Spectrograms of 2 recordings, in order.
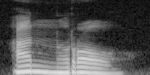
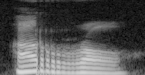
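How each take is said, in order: First: A clear n sound is heard before the r. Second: The n sound merges into a doubled r. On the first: The speaker calls it wrong. "di sini nggak boleh dibaca anro" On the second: The speaker calls it right. "Kita masukin langsung ke ro"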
